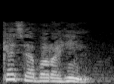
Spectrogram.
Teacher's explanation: كل الحروف مرققة ما عدا الراء، الراء مفخمة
